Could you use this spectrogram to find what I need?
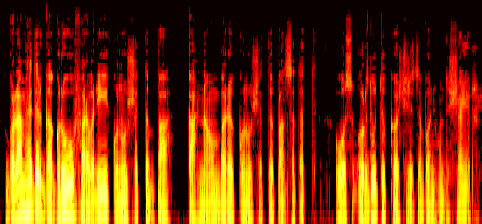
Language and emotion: Kashmiri, neutral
